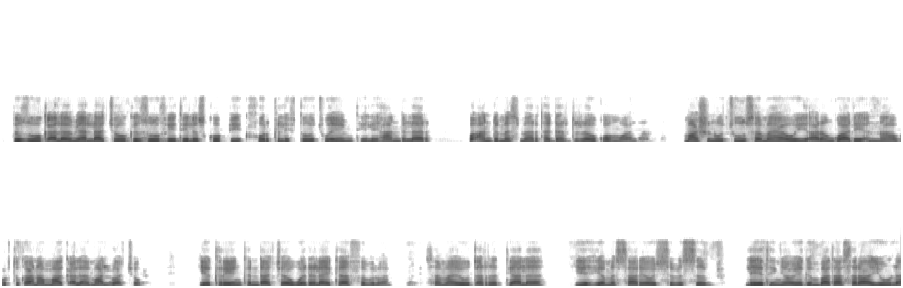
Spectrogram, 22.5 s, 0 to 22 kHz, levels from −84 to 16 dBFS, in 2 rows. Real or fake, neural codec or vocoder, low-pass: fake; codec, 16 kHz, 8 kbps, FunCodec, trained on LibriTTS, 25 frames a second; 7.2 kHz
